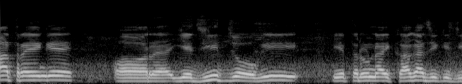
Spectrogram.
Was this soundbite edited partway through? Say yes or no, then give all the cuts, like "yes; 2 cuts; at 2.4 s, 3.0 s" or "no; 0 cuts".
no; 0 cuts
